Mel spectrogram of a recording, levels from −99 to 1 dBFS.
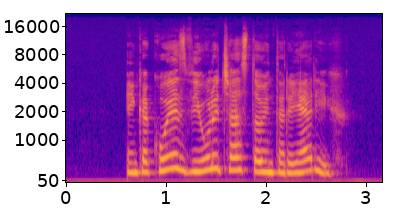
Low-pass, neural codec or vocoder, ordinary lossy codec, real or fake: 19.8 kHz; none; Opus, 64 kbps; real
